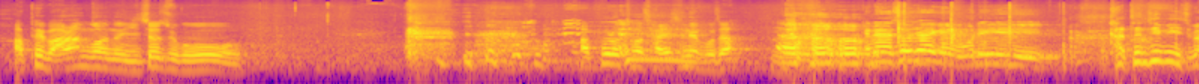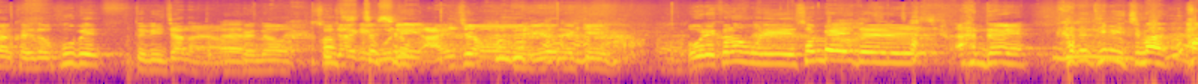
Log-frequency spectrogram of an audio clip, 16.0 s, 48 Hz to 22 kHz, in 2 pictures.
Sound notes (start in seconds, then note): 2.7 laughing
